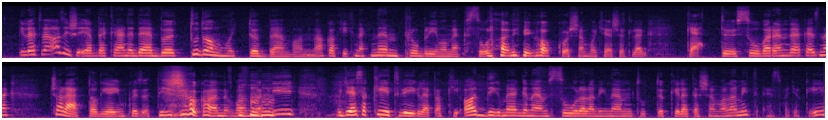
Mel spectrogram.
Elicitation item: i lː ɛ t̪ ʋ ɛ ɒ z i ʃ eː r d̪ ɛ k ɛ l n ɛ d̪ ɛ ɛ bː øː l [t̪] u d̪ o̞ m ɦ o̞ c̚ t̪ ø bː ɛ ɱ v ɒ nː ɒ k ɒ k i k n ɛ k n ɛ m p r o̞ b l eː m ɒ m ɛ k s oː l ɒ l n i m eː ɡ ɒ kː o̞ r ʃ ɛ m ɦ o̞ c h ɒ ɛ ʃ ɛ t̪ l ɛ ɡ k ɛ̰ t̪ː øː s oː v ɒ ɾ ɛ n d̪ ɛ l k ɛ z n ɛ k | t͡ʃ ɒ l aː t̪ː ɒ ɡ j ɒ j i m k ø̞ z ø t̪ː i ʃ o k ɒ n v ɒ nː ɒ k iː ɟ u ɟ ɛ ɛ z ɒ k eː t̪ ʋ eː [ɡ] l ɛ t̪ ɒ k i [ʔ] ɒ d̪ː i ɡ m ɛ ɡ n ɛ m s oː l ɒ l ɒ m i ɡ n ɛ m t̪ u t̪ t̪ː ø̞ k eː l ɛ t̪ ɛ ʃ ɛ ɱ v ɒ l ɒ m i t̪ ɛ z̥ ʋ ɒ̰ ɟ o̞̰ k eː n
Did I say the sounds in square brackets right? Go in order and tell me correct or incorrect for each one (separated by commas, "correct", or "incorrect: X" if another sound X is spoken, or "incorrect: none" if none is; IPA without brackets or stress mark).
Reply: correct, correct, correct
